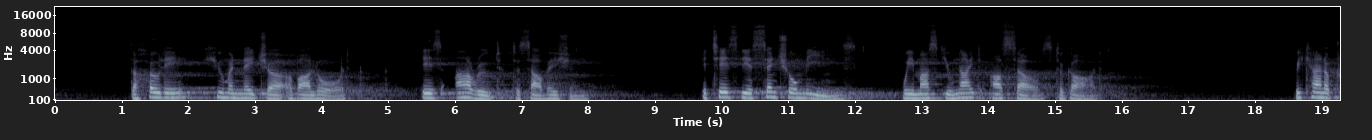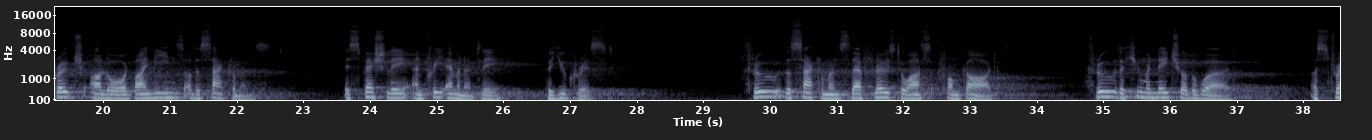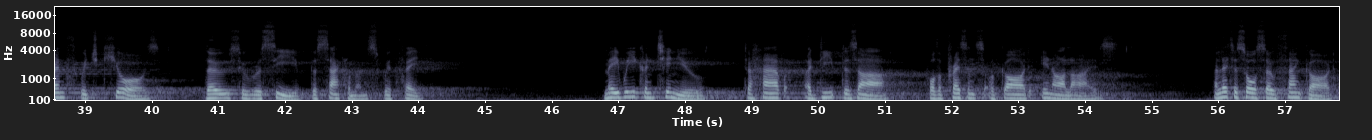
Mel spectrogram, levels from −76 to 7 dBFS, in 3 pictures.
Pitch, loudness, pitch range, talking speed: 140 Hz, -27 LUFS, 115-160 Hz, 90 wpm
